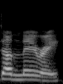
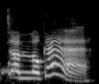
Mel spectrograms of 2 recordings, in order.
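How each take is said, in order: First: The name is said as 'Dun-leary'. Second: The name is sounded out as 'Dun-log-air'. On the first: The speaker calls it right. "do you mean Dunleary, you stupid mare?" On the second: The speaker calls it wrong. "I said, Dunlogair"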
